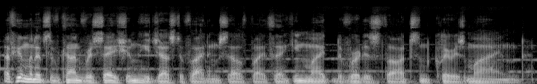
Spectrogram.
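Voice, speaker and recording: An extremely deep male voice narrates fiction as a host and reader. The delivery is deliberate and measured, a scripted dramatic reading with music clearly running underneath. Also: lively intonation.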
